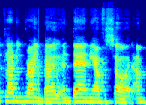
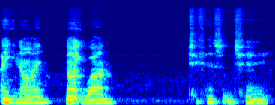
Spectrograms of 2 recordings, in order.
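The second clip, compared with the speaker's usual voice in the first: counting to himself; 7 semitones lower, 8 dB quieter, slower than usual. Real, not acted. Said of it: "let me count how many I've seen".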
